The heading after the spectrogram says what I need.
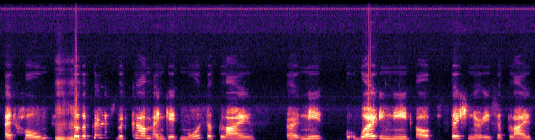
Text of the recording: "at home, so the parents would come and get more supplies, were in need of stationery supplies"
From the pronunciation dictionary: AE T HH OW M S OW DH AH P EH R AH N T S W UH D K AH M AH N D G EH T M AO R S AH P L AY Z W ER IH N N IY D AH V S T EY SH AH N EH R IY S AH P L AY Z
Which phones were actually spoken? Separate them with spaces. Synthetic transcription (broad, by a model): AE T HH OW M S OW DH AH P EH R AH T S W UH D K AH M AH N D G EH T M AO S AH P L AY Z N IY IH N N IY D AH V S T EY SH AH N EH R IY S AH P L AY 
